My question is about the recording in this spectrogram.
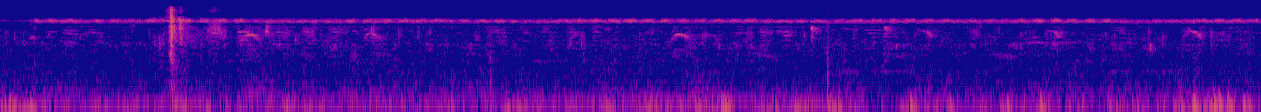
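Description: Quiet outdoor ambience: faint bird chirps over a low wind rumble on the microphone, with a steady high-pitched tone and a single sharp click about a second in.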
